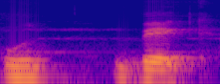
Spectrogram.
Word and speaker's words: উদ্বেগ: কিন্তু হ্যাঁ আমাদের মানে আমরা যখন উচ্চারণ করি তখন কিন্তু আমরা এটাই উচ্চারণ করি উদ্বেগ এটা উচ্চারণ করি না মানে সাধারণত কিন্তু কিন্তু ভুল হয় এখানে আমাদের উচ্চারণটা হবে উদ্বেগ উদ বেগ এই যে উদ শব্দটা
